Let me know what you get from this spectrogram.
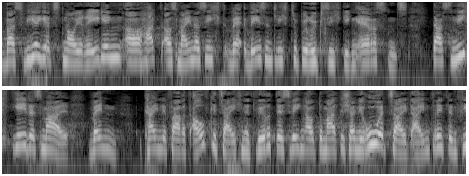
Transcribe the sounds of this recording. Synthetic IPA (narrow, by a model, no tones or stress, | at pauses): vasv̥iːɐjɛt͡stnɔʏəʁeːɡl̩nɦatʰa̰ʊsmaɪnɐzɪçtveːzəntlɪçt͡subəʁʏksɪçtɪɡŋ̩ʔeːɐstn̩s | d̥asnɪçtjeːdəsmaːl | vɛn | kʰaɪnəfaʁtʔaʊfɡ̥ət͡saɪçnətv̥ɪʁt̚d̥ɛsv̥eːɡŋ̩aʊtomaːtɪʃaɪnəʁuːət͡saɪtʔaɪntʁɪt̚d̥ɛnfiː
